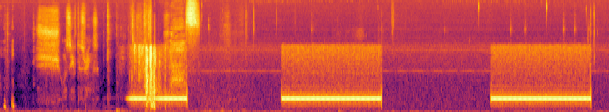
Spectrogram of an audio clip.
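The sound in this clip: Ringback on an outgoing telephone call: three long, steady electronic tones, each about two seconds, separated by longer silent gaps, with faint indistinct murmuring before the first tone.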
